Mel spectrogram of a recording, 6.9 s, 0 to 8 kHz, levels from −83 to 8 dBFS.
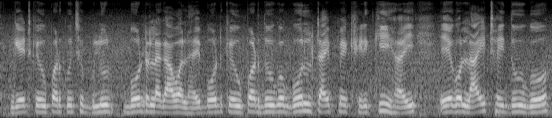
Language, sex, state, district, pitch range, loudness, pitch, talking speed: Bajjika, male, Bihar, Vaishali, 155-170 Hz, -15 LUFS, 165 Hz, 180 wpm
